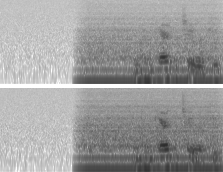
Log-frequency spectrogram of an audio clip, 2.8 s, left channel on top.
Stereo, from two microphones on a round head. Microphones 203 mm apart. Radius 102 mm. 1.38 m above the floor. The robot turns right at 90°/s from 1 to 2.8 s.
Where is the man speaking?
95° right, 5.5 m; by 2.7 s straight ahead, 5.5 m.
